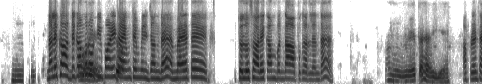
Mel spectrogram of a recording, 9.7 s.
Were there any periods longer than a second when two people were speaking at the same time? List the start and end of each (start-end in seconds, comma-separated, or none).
none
